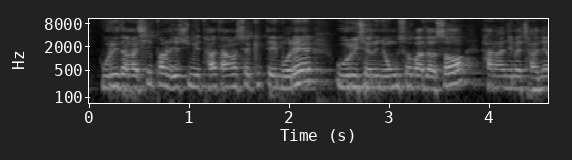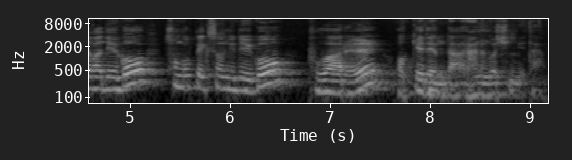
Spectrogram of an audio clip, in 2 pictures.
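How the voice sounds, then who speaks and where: A man's voice: high voice, warm tone. A male pastor delivering a sermon emphatically, with frequent rhetorical questions.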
